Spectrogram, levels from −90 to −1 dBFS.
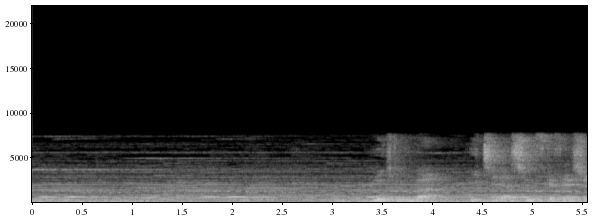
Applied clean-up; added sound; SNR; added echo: none; none; none; reverberation time 0.9 s.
